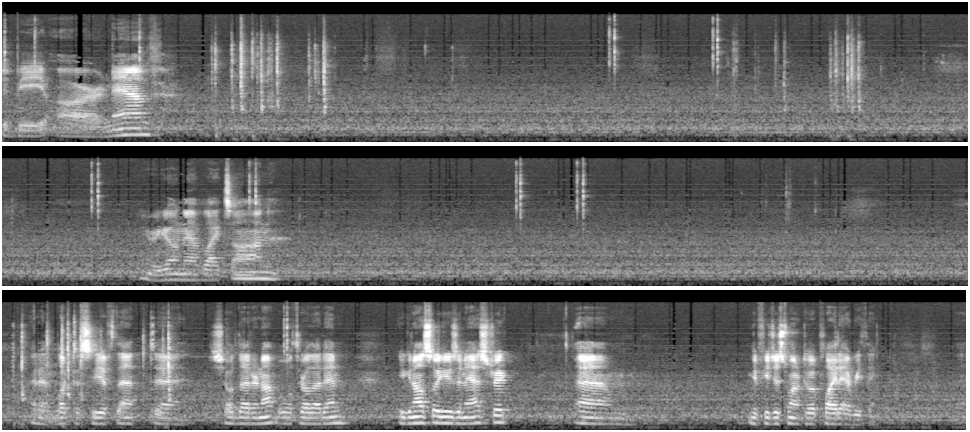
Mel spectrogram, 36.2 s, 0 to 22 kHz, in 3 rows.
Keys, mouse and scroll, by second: 35.5-36.2 drag.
